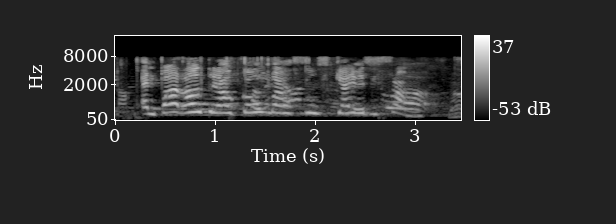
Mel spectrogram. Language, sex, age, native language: Icelandic, male, 11, Icelandic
